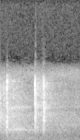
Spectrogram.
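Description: A few soft keystrokes on a computer keyboard: three quiet, crisp clicks spaced apart in a short, otherwise hushed moment, with no talking.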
